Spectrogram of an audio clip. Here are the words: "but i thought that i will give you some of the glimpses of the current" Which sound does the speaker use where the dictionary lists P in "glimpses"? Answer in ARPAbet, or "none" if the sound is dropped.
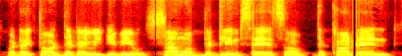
none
